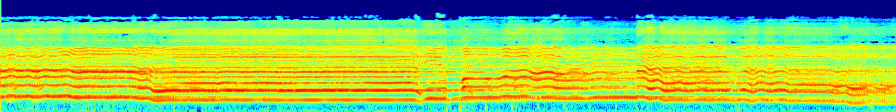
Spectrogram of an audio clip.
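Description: A boy's high voice reciting the Quran in melodic tajweed style, holding long ornamented notes on a single breath, with a brief break about four seconds in. It stops shortly before the end and leaves an echoing tail from the sound system.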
